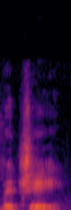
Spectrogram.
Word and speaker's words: wicce: The female witch is witche, W-I-C-C-E. So, and it's pronounced witche, and then there's witcha.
